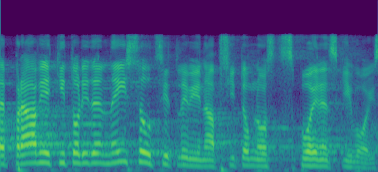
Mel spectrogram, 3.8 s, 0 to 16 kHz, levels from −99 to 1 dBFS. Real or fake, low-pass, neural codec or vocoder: real; 7.2 kHz; none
